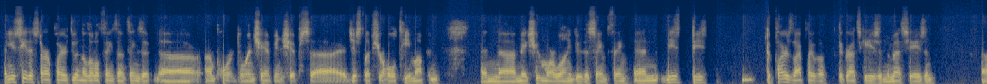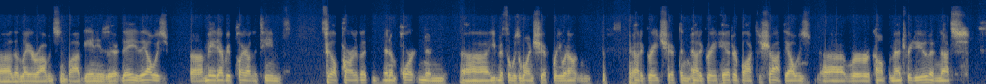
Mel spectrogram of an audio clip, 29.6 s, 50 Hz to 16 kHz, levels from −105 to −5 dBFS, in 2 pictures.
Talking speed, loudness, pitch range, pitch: 230 wpm, -32 LUFS, 95-110 Hz, 100 Hz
